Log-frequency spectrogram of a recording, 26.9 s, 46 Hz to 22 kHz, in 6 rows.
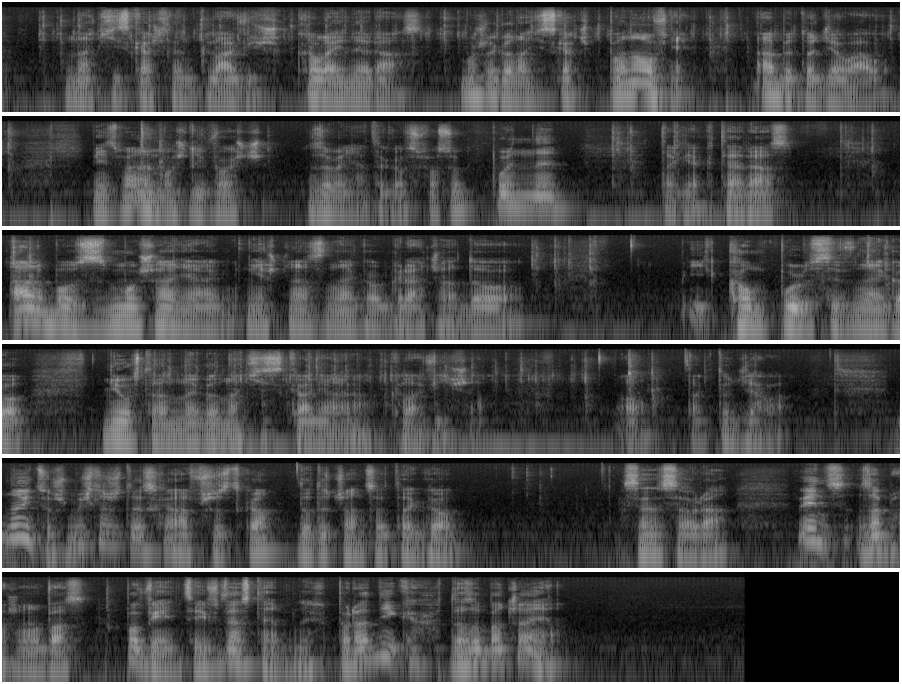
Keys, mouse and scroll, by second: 5.1 Escape, 6.3 click, 7.5 p, 7.8 d, 8.1 d, 9.0 Escape, 10.2 click, 11.6 d, 11.7 d, 13.3 p, 14.1 d, 14.2 d, 14.4 d, 16.5 Escape, 20.5 click.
